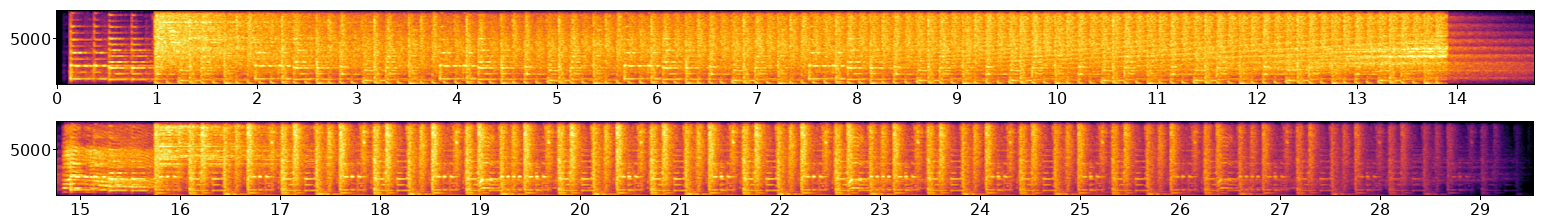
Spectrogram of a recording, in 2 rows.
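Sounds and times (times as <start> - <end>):
intro outro music: 0.8 - 28.7.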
